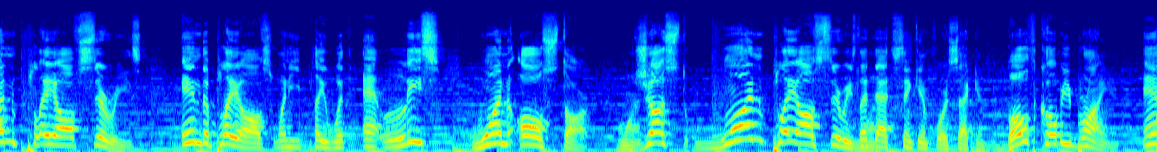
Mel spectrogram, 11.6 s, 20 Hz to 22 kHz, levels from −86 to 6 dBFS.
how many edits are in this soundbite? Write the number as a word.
one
